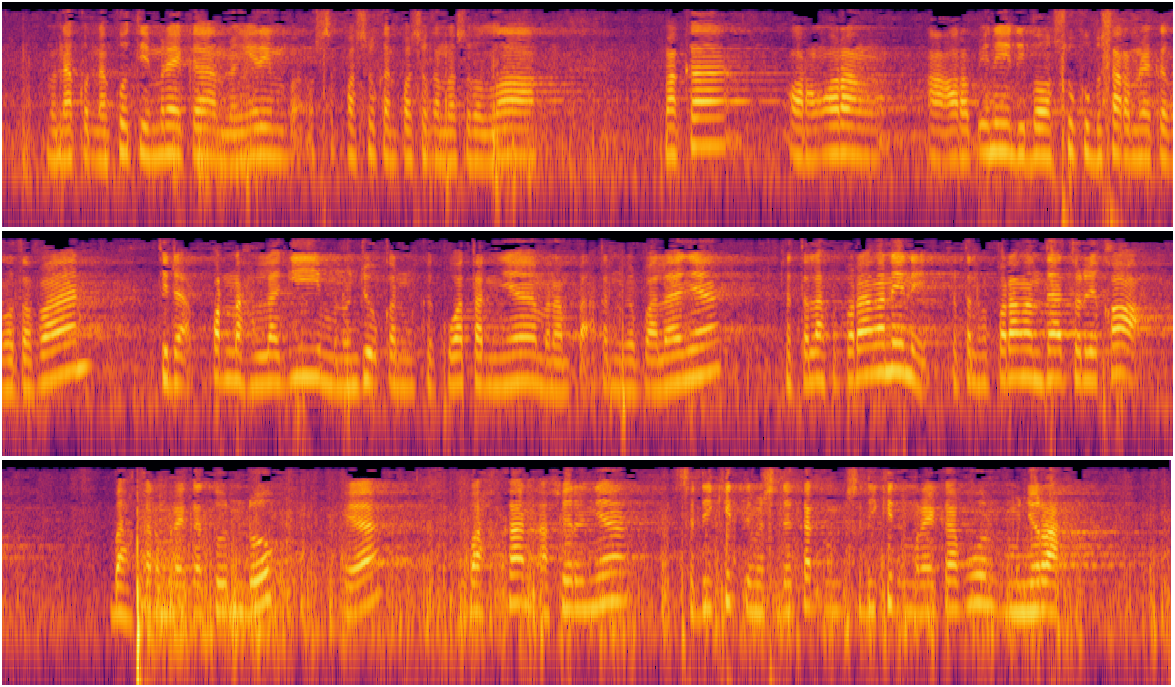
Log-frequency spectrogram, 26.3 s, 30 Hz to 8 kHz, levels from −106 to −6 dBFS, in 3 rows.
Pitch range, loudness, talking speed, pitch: 175-200 Hz, -21 LUFS, 95 wpm, 185 Hz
